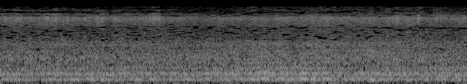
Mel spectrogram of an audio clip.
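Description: Robber honey bees swarm a hive they are raiding, a dense, steady buzz filling the air without break, close and loud.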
